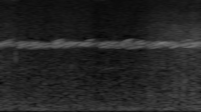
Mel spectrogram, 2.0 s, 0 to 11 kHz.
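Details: A dense night chorus of about 1,000 spring peepers in a field near a pool in spring, countless high peeps blending into one steady shrill ring.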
